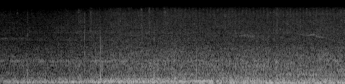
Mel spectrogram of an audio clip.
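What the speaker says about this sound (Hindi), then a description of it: "ट्रैफिक कितनी ज़्यादा है" Busy road traffic heard while walking beside the roadway, a continuous close roar of passing cars and heavier vehicles with a broad wind-like wash, loud and steady with no talking.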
